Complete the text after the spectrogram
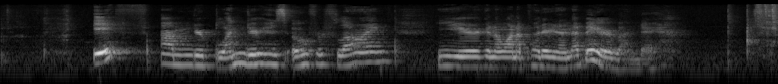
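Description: A young girl talks calmly close by.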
